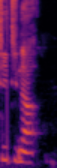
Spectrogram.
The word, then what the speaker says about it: Titina: Ah, C'était une combattante auprès de Amical Cabral pour le Titina, comme ça se prononce.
